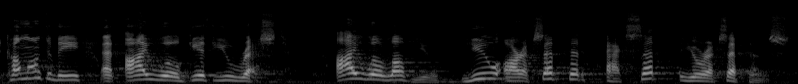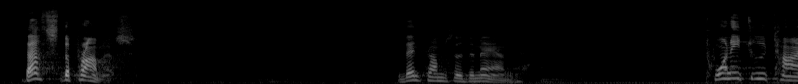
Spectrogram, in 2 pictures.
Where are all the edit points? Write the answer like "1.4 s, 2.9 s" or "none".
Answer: 1.0 s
